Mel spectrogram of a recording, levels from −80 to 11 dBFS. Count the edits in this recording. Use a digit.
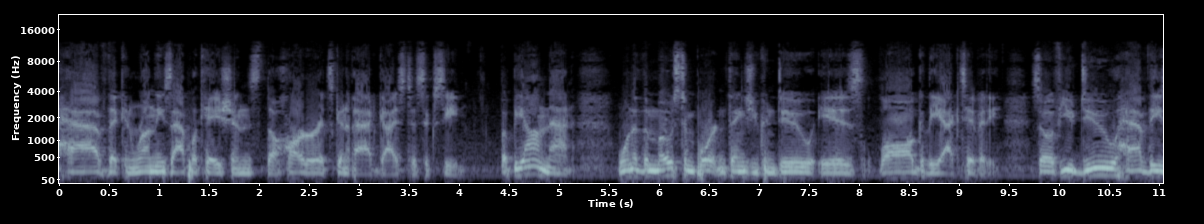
2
